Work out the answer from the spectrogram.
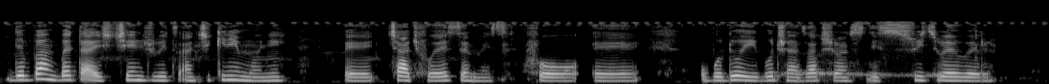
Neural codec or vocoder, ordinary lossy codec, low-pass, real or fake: codec, 16 kHz, 16 kbps, FunCodec, trained on Chinese and English, 50 frames a second; none; none; fake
